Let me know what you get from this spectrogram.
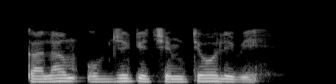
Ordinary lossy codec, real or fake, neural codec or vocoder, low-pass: Opus, 64 kbps; real; none; 5.4 kHz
